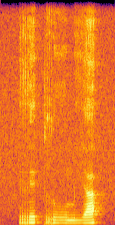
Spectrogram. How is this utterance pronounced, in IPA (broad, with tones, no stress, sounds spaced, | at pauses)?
r e˥˩ k̚ p r uː˧ m i˦˥ a̯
